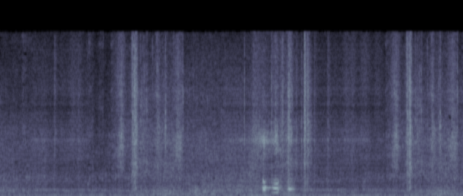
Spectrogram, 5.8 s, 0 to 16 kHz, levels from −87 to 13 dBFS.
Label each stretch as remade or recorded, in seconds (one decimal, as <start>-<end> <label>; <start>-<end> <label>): 0.0-0.4 recorded; 0.4-1.1 remade; 1.1-2.8 recorded; 2.8-4.8 remade; 4.8-5.8 recorded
